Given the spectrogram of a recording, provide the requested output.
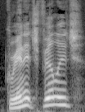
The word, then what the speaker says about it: Greenwich Village: Greenwich Village, I said, pronouncing it correctly for the first time, which was a practice try.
